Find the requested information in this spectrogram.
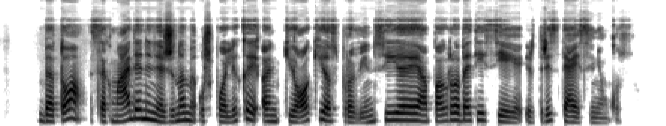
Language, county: Lithuanian, Klaipėda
